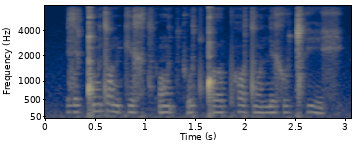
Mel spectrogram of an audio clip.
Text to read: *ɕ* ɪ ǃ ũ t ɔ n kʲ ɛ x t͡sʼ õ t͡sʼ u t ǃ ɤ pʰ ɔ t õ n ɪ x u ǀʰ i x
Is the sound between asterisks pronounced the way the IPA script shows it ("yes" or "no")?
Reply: no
